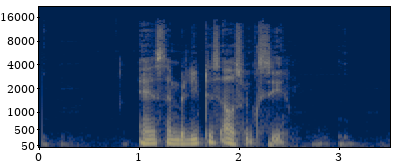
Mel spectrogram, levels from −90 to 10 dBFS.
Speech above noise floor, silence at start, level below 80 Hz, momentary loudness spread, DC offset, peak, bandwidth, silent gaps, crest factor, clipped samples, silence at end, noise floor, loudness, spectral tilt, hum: 44 dB; 0.05 s; -58 dBFS; 10 LU; under 0.1%; -14 dBFS; 14.5 kHz; none; 18 dB; under 0.1%; 0.5 s; -72 dBFS; -28 LUFS; -5.5 dB/octave; none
